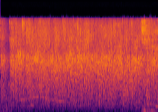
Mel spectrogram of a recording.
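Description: A church congregation applauds loudly and steadily, dense continuous clapping filling the room for several seconds with no talk over it.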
